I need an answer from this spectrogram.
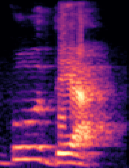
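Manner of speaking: loud, high, emphatic send-off; forceful retold order to leave; acted dismissal. Retelling staff turning patients away.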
